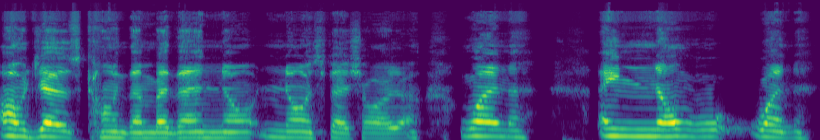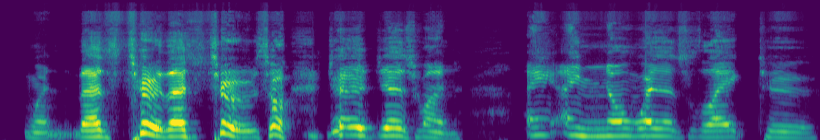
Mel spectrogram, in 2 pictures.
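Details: Male host talking live for three hours straight to mark speech impediment day, with frequent word repetitions heard; stuttering with word repetitions.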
